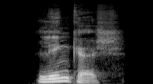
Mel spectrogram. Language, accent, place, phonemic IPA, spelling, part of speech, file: German, Germany, Berlin, /ˈlɪŋkɪʃ/, linkisch, adjective, De-linkisch.ogg
- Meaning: gauche, awkward, bumbling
